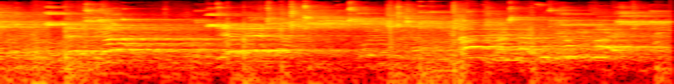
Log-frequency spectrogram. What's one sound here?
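A crowd of spectators murmurs and calls out.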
